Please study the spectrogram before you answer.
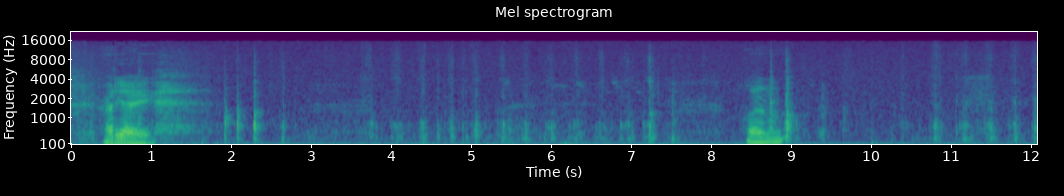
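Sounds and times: screw ticking and scraping: 0:03.7 - 0:07.7, 0:10.7 - 0:12.0.

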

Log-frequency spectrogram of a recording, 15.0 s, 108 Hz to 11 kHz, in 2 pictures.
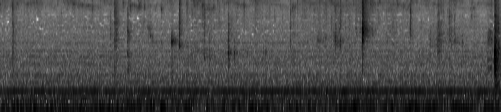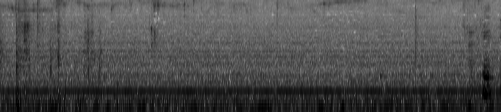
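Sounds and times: steady low hum: 0:00.0 - 0:15.0
eggshell cracking: 0:01.3 - 0:10.5.

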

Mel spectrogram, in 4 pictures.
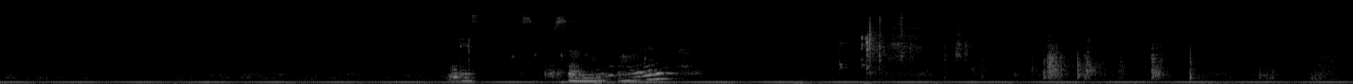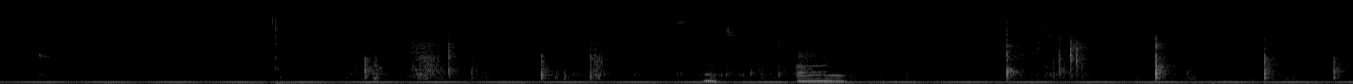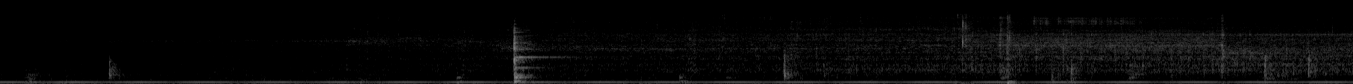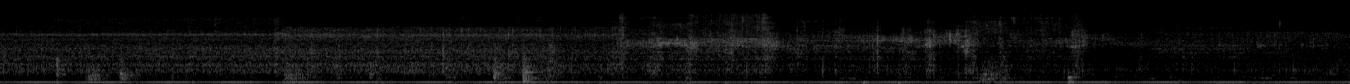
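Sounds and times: low steady hum: 0:00.0 - 0:54.0
chicken sizzling in a frying pan: 0:26.2 - 0:54.0.

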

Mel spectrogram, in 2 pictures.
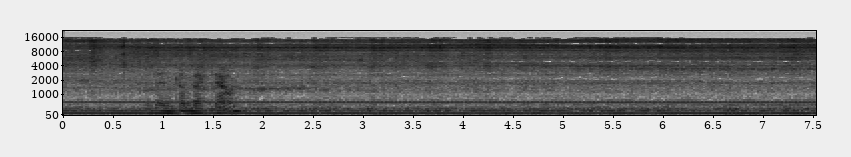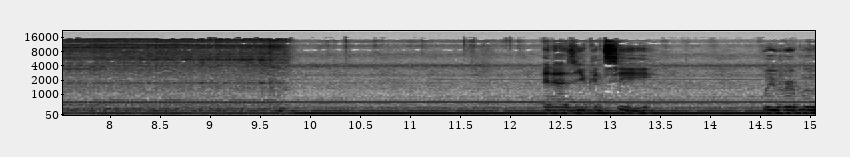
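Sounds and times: grinder motor humming: 0:00.0 - 0:15.0.

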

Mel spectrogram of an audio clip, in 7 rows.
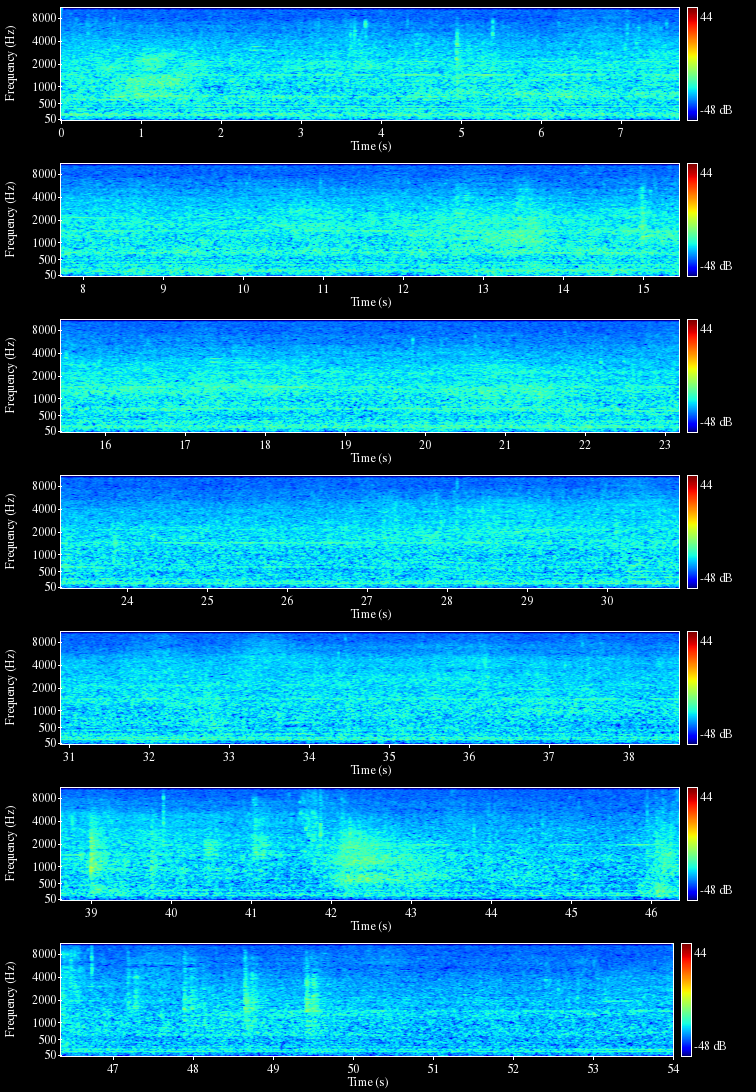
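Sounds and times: wind rumble: 0:00.0 - 0:17.3, 0:36.4 - 0:53.0
boat engine droning: 0:00.0 - 0:54.0.

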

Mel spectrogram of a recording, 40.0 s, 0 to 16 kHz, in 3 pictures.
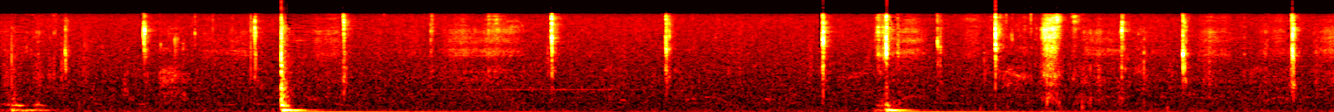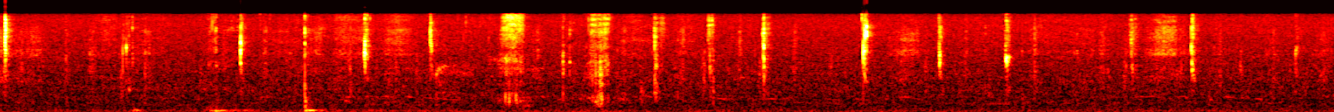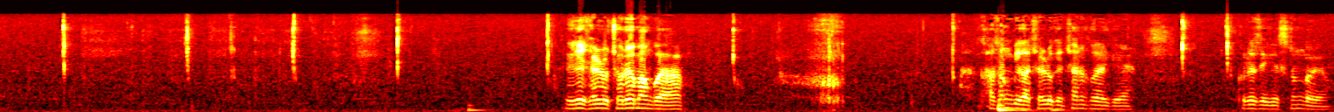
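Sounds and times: dull thump: 0:02.8 - 0:04.5, 0:08.8 - 0:10.4, 0:16.4 - 0:16.7, 0:31.3 - 0:31.7, 0:36.6 - 0:37.4
chewing: 0:09.4 - 0:30.8.

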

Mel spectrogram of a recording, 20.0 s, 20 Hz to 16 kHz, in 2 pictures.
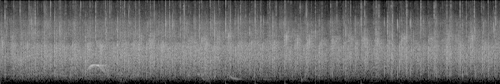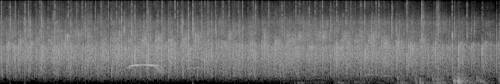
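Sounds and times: audience applauding: 0:00.0 - 0:20.0
falling cry from crowd: 0:12.5 - 0:13.4.

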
